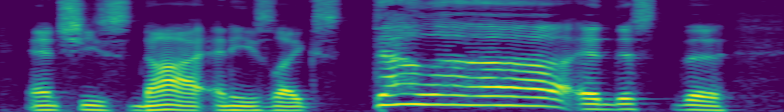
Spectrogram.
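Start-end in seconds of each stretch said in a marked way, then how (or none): 1.5-2.8 put-on, very high, long, stretched-out, drawn-out yell. Retelling a movie scene where he yells up to his wife: imitating Marlon Brando yelling. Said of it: "he's yelling up to his wife".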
